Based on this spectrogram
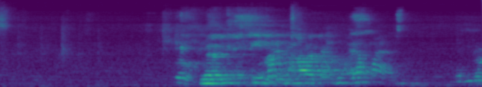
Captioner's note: audience chattering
